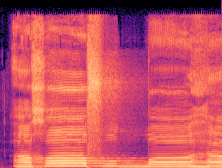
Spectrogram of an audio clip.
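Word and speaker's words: أخاف الله: Akhafullah. Lam pada lafaz Allah dibunyikan secara tafkhim karena huruf sebelumnya berbaris dhammah, maka dibacanya tebal.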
